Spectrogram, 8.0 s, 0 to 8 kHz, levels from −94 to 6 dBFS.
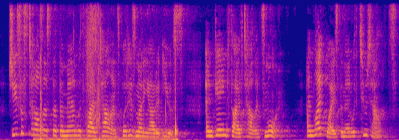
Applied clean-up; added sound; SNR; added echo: none; Zipper (clothing); 1 dB; reverberation time 0.8 s.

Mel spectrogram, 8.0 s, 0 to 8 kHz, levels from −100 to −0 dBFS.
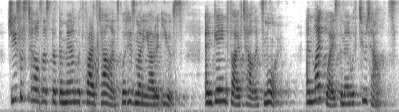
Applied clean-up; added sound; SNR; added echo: neural separator model SepFormer DNS4.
